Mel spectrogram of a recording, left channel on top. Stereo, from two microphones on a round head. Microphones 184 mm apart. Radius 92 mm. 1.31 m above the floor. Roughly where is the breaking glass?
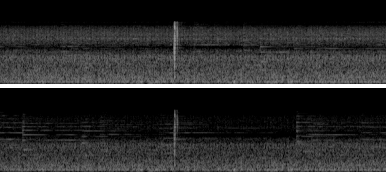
Left.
